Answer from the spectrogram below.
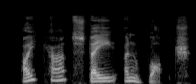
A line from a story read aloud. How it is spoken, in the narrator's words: Granny said quietly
